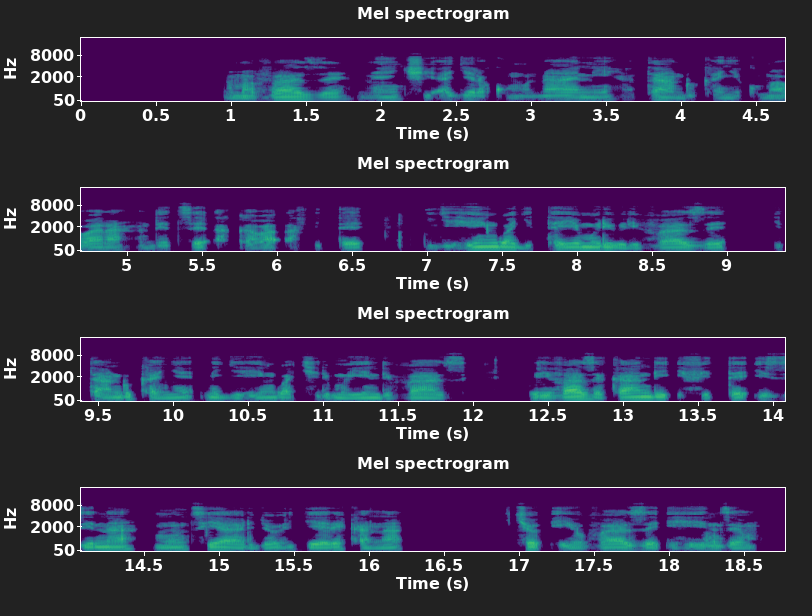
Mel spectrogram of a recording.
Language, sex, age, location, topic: Kinyarwanda, male, 25-35, Kigali, health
